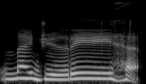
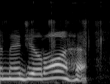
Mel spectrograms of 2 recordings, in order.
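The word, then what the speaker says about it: مجراها: kasrah sekitar du/3nya Nah jadi bacaan yang awalnya dibaca maj ha itu dicondongkan menjadi majreha Nah jadi cara membacanya waqu fiha Bismillahi Maja jadi kata majra ini tidak lagi Dibaca majroha tapi dibaca waqu fiha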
